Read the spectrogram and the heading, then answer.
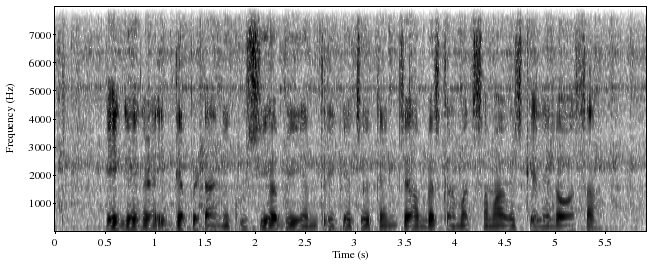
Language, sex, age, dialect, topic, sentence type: Marathi, male, 18-24, Southern Konkan, agriculture, statement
